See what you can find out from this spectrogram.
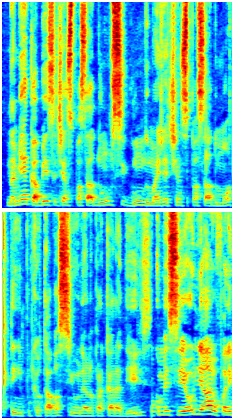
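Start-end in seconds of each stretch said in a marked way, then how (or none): none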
